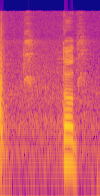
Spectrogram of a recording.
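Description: A single sharp tap right at the start, from hands working the lead wires on a freshly rewound motor stator in its aluminium housing, followed by faint steady background noise.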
